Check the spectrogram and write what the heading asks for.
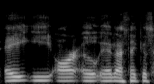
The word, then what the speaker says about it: Aeron: I have a Herman Miller Aeron, Aeron, I think is how it's spelled.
